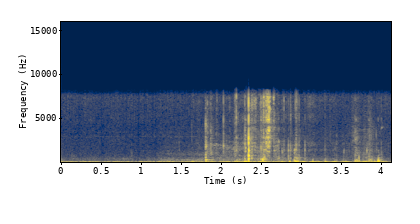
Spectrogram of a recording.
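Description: Tarot cards being handled: light rustling, scraping and clicking of card stock, starting about two seconds in. Before that there is only a faint low hum.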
